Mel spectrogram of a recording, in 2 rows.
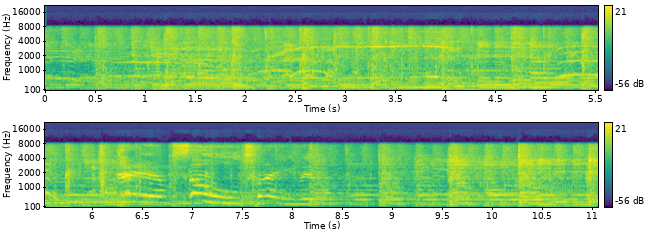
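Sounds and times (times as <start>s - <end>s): live blues-rock band playing: 0.0s - 11.0s.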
